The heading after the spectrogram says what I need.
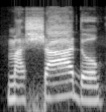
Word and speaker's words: masyadong: Masyadong means a lot. So the S-Y-A is a sha sound. Masyadong.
